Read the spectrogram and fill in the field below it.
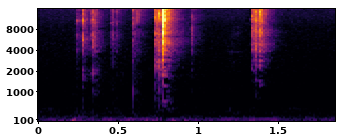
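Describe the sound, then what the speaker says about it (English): Decorative craft scissors with ridged blades snipping for wax seal making, a few quick, crisp close cuts: small ticks, then two louder sharp snips spaced about half a second apart. "18 different scissors."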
